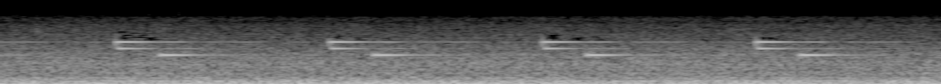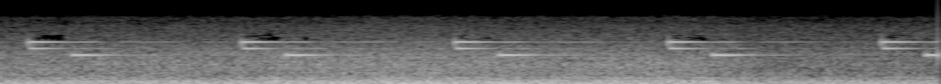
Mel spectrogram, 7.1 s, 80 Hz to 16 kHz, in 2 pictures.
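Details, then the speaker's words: Genesis GV70 facelift, 3.5 turbo, highway driving assist on: two-tone chime repeating about every 0.8 seconds over road rumble, the hands-off steering wheel warning before highway driving assist disengages and speed is limited. "과연 경고를 무시하게 되면이 차가 [음악] 강한 패널티를 줄까요 이와 같은 경고음은 기존 제네시스에 있었고요"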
